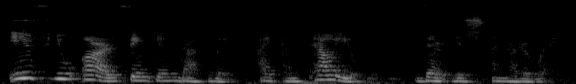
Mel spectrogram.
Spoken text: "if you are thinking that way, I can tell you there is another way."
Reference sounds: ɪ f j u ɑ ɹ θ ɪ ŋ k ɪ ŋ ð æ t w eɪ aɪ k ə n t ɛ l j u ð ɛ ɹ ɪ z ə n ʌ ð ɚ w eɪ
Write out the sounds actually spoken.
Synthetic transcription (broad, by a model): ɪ f j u ɑ ɹ θ ɪ ŋ k ɪ ŋ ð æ t w eɪ aɪ k ə n t ɛ l j u ð ɛ ɹ ɪ z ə n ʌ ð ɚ w eɪ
